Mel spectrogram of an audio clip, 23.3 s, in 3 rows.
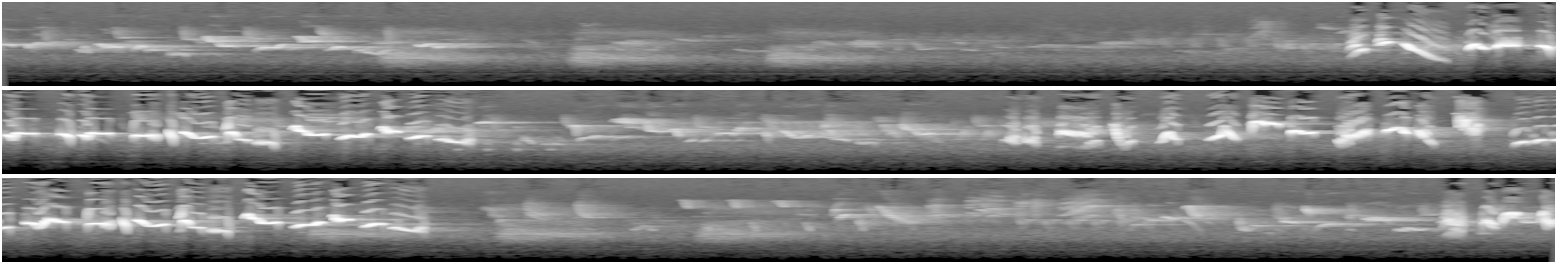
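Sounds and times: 
Eurasian blackcap Sylvia atricapilla singing a fast varied warble: 6.6s - 17.7s, 19.8s - 23.3s.

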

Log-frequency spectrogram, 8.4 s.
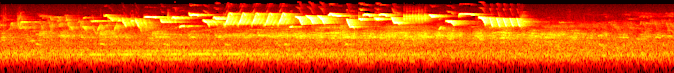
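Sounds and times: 
Eurasian wren song: 0.0s - 6.6s.

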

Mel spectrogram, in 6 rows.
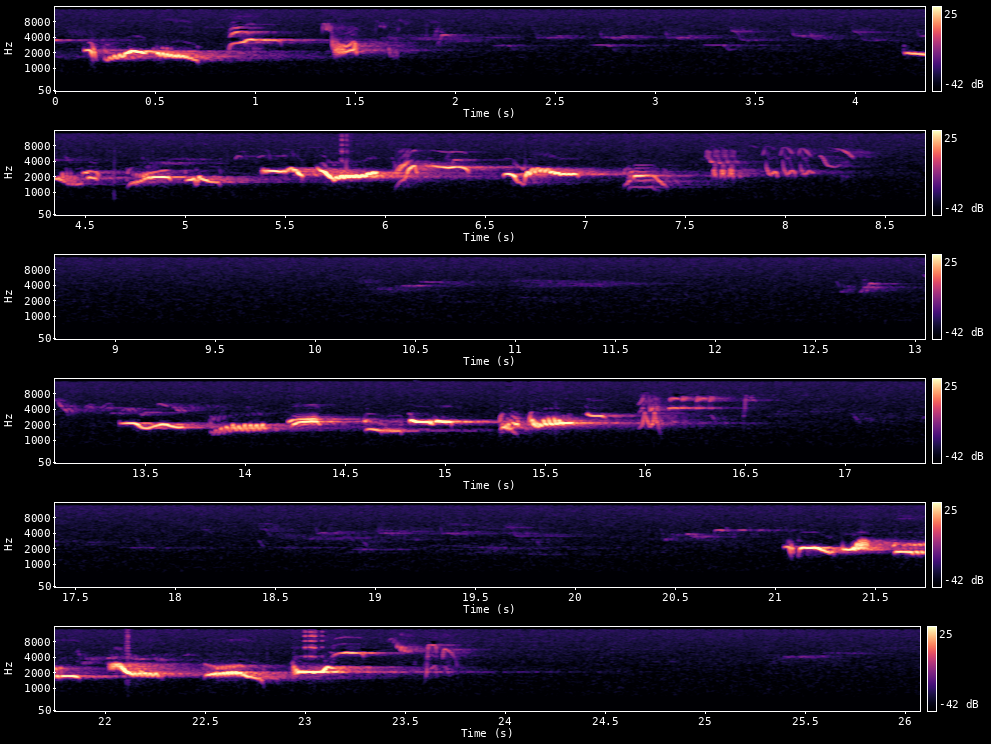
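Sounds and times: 
Common blackbird singing: 0.0s - 8.4s, 12.7s - 16.6s, 18.5s - 23.9s.

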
